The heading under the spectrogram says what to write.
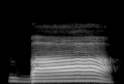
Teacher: দুই ঠোঁটের ভিজা অংশ হতে বা উচ্চারিত হয়। অর্থাৎ দুটো ঠোঁটের বাইরের দিকে দেখেন শুকনো অংশ আছে, একটু ভিতরের দিকে দেখেন রসালো ভিজে জায়গা, ওই ভিজে জায়গা ঠেকিয়ে বলবেন বা, হলো।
